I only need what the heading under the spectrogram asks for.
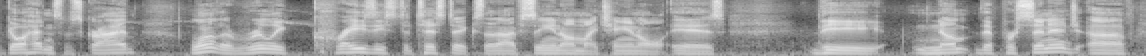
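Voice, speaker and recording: A man talking casually to his viewers as a running vlogger while out on a walk outdoors. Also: mid-range voice. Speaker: running vlogger and channel host. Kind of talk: casual vlog talk to camera.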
